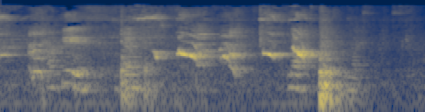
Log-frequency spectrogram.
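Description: A puppy whining in several short, high-pitched cries, most of them falling in pitch, as it begs for a treat.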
